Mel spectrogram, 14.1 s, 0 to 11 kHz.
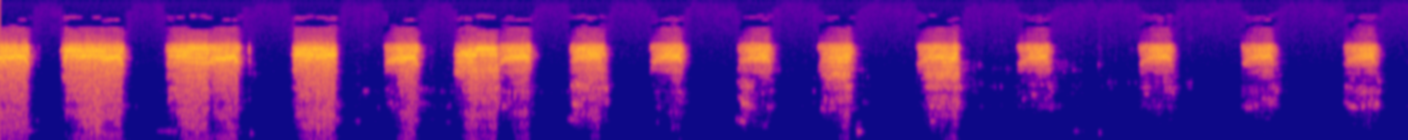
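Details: Owl nest at 9:54 PM on October 9, 2011, during delivery of a bird that is eaten inside. Long rasping hisses about once a second, shortening and fading into clipped, quieter bursts.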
